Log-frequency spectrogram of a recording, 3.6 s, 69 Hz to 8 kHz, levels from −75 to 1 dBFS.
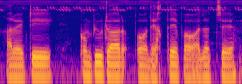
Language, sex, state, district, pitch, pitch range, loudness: Bengali, male, Assam, Hailakandi, 105 Hz, 100-110 Hz, -17 LUFS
